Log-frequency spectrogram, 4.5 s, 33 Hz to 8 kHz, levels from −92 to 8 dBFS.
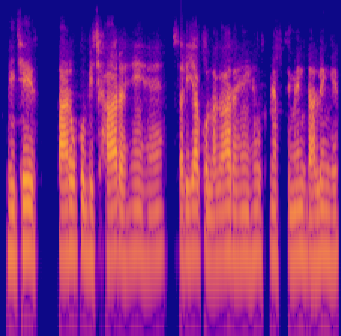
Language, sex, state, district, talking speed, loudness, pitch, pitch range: Hindi, male, Bihar, Gopalganj, 210 wpm, -20 LUFS, 130 Hz, 125-130 Hz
